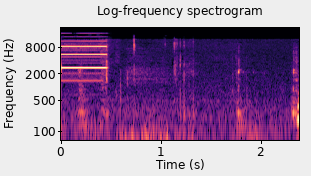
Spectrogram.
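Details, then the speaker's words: 1995 Toyota Land Cruiser that intermittently cranks without starting, fuel pump sometimes not running: relay pulled, ignition off, multimeter on continuity beeps cleanly for about half a second across the wire, confirming continuity. "تو السلك وضعينه هان، لما نلمس طرف السلك الآخر يصدر معنا صوت."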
